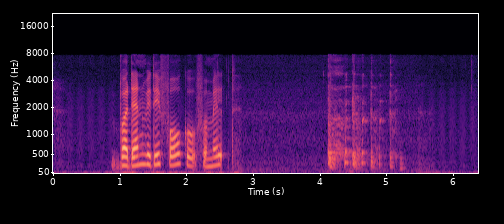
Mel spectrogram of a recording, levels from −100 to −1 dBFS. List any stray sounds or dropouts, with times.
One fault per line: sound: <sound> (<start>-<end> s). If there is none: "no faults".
sound: cough (4.0-5.3 s)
